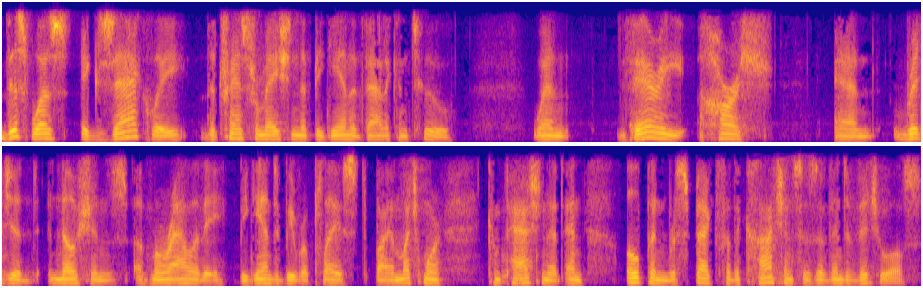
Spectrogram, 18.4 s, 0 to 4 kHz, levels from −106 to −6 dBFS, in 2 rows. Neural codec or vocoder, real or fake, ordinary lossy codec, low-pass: none; real; AAC, 24 kbps; 3.6 kHz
